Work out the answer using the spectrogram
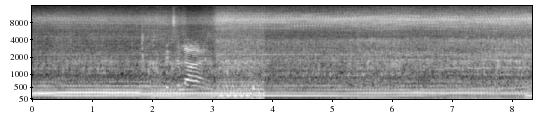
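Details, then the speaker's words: Mazda 13B rotary engine in a Willys jeep, first start, cold day, run briefly: smooth busy buzzing idle rising and falling cleanly with quick blips, no misfire or knock; normal running. "did you hear that exhaust this thing sounds good"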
